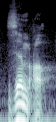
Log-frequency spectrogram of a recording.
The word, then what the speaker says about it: Zem'a: Birincisi Abd bin Zem'a. Yani meşhur birisidir. Abd bin Zem'a. Yani Zeyle telaffuzu, Zal değil, Zem'a.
